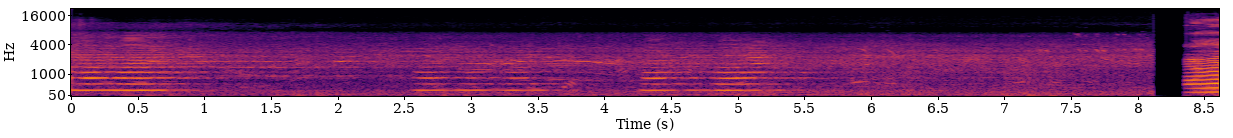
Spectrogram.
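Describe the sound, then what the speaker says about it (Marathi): A train horn sounds three long blasts with short gaps between them, loud and fairly near over a low rumbling background. "तुम्ही बघू शकता हॉर्नचा आवाज येत आहे"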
